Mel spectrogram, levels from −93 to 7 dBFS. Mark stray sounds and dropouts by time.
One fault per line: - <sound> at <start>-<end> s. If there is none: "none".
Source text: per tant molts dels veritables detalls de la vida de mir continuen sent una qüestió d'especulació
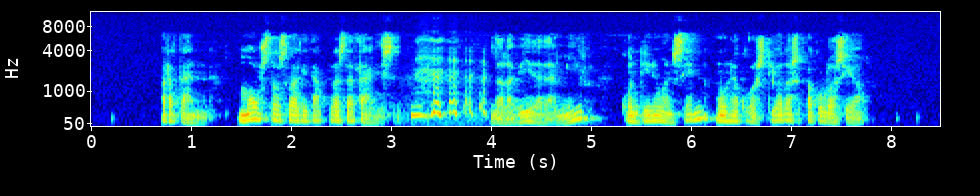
- laugh at 3.2-4.0 s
